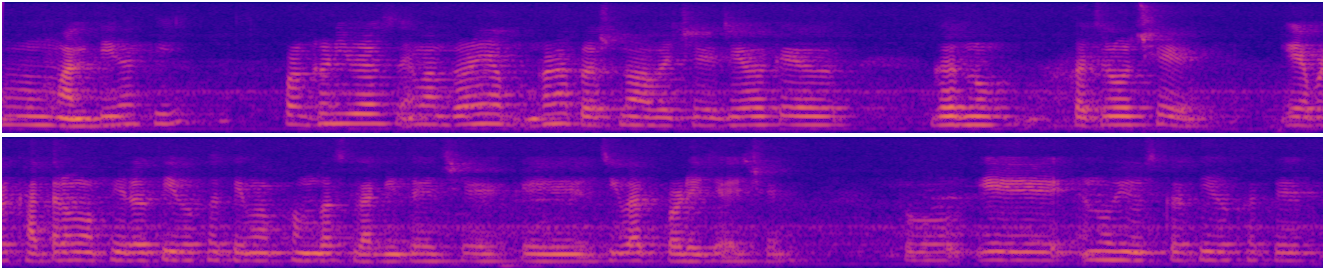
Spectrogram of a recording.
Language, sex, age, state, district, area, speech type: Gujarati, female, 45-60, Gujarat, Valsad, rural, spontaneous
